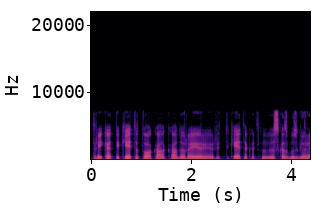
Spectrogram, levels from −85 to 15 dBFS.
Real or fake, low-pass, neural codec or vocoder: real; 7.2 kHz; none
